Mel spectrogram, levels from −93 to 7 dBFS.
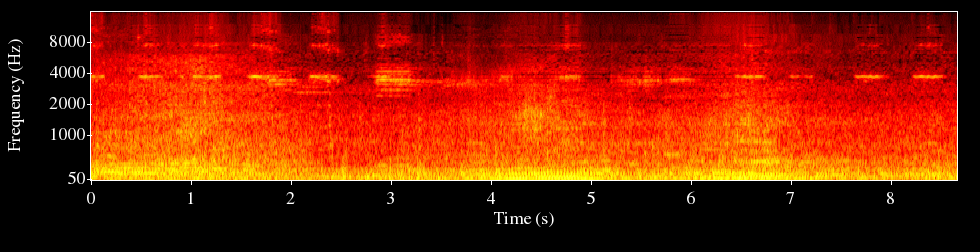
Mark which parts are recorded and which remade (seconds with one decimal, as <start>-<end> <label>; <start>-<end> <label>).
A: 0.0-3.6 recorded; 3.6-6.4 remade; 6.4-8.7 recorded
